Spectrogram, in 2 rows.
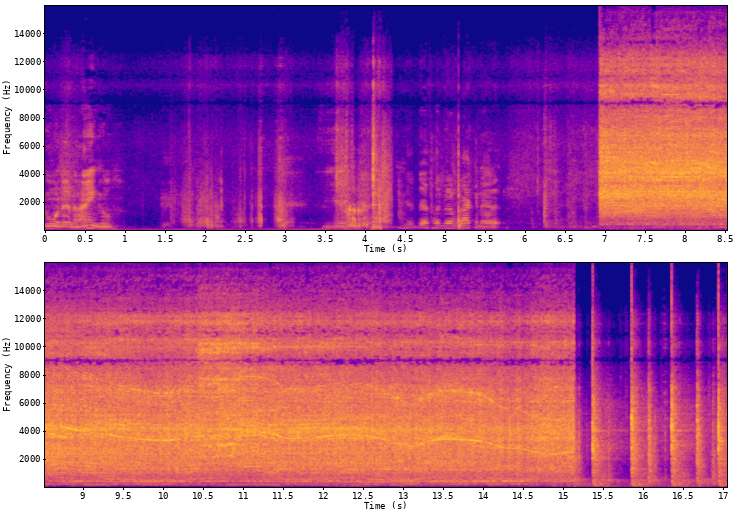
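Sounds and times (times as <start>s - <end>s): angle grinder cutting metal: 6.9s - 15.2s.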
